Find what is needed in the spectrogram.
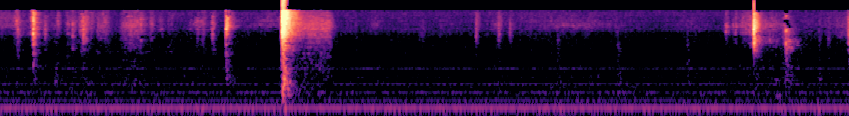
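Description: Steady low hum of a small room, with a sharp click about three and a half seconds in that trails off in a short hiss, and a smaller click near the end.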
